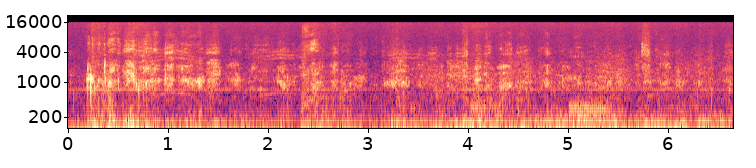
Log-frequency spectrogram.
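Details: Panting domestic dog, one of a kennel's Sarplaninac and Shar-Pei dogs, heard close by. Uneven huffing breaths rise and fall in loudness, broken by brief louder bursts and a low throaty rumble.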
